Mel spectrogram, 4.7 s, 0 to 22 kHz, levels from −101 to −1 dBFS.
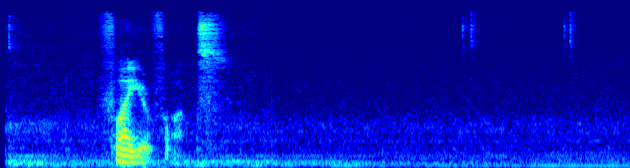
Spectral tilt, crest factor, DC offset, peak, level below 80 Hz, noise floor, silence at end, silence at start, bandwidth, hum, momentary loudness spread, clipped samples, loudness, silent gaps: -4.5 dB/octave; 26 dB; under 0.1%; -24 dBFS; -76 dBFS; -73 dBFS; 3.05 s; 0.05 s; 16.5 kHz; none; 27 LU; under 0.1%; -44 LUFS; none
